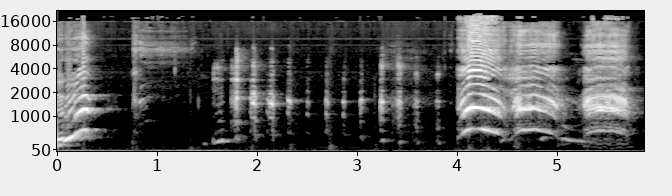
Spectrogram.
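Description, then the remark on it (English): A person imitates a seal, letting out three loud, raspy, honking barks in quick succession near the end, preceded by softer broken vocal noises and giggly sounds. “I want to like next time I actually engage in those adult activities, I want to start making seal noises.”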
